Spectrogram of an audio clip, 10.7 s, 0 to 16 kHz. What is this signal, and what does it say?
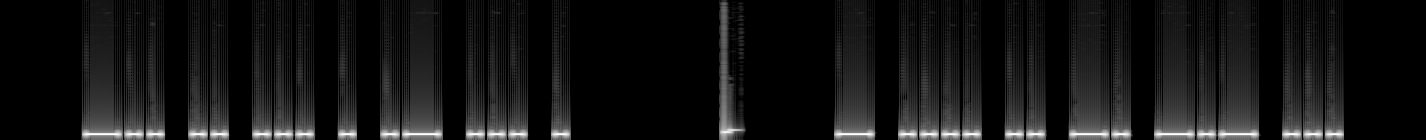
Morse code, heard as a keyed tone, about 15 wpm, 700 Hz. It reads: DISEASE THINKS
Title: Sentences from Top 1000 Words - Review Part 6 - New Word Drill - 15wpm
